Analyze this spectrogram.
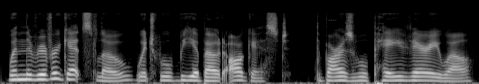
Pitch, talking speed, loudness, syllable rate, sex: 185 Hz, 200 wpm, -19 LUFS, 4.6 syllables/s, female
